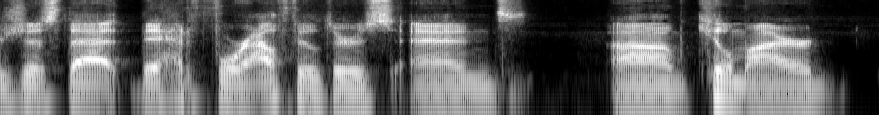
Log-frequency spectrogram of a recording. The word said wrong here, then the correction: Kiermaier: where fucking pronounce his Kiermaier. name.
